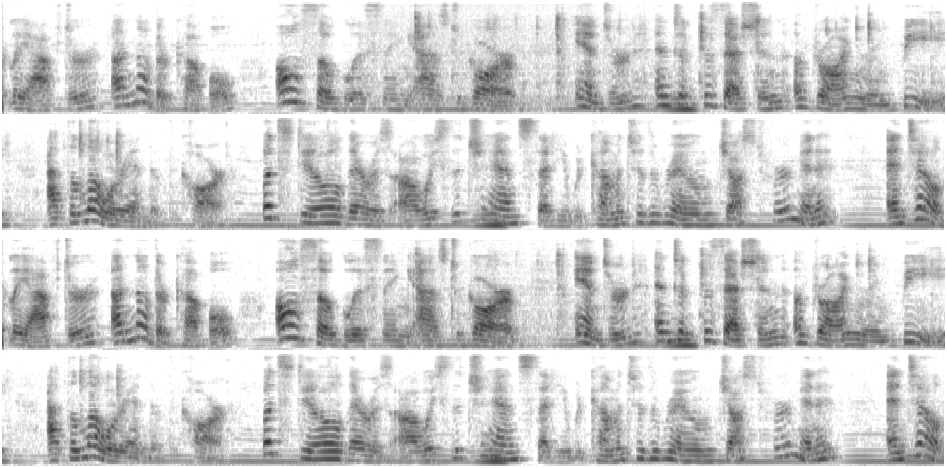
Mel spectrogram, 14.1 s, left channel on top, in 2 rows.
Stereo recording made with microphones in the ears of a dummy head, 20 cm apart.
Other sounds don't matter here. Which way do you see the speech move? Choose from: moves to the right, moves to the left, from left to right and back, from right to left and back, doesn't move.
moves to the left.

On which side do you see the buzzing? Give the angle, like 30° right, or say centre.
50° left.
